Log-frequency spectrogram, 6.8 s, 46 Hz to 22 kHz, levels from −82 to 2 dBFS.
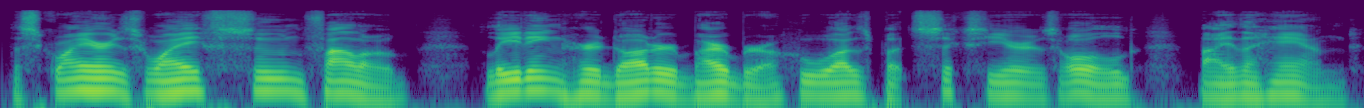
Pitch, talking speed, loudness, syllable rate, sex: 100 Hz, 160 wpm, -19 LUFS, 4.2 syllables/s, male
